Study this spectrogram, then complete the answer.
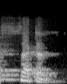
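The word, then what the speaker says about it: subtle: automatic क्या हो जाएगा यहां पे कक से पहले बी आ रहा है तो बी साइलेंट हो जाएगा ये हो जाएगा सटल क्या होगा सटल होगा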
